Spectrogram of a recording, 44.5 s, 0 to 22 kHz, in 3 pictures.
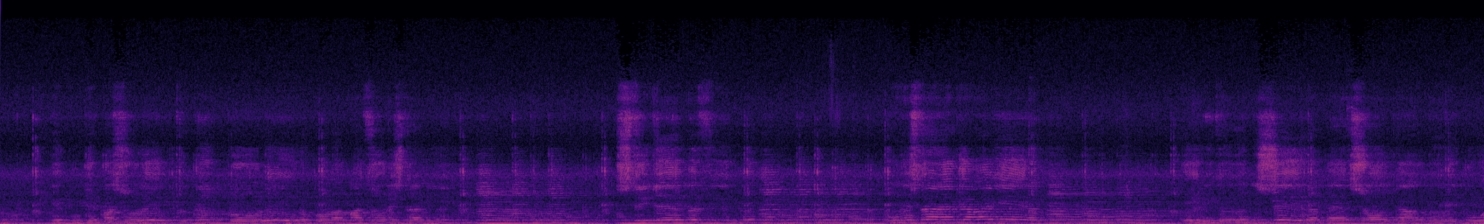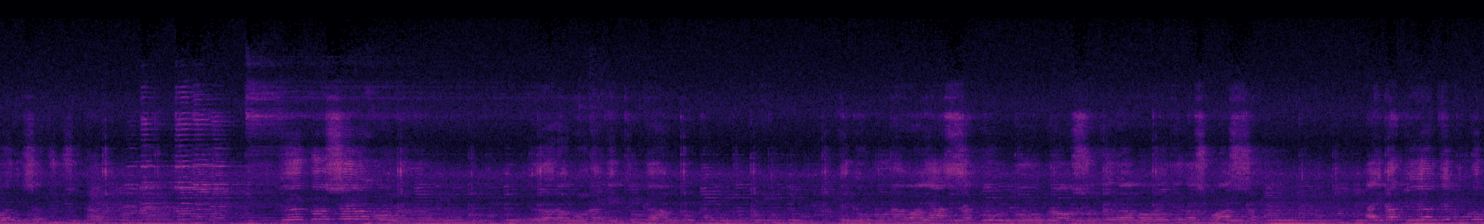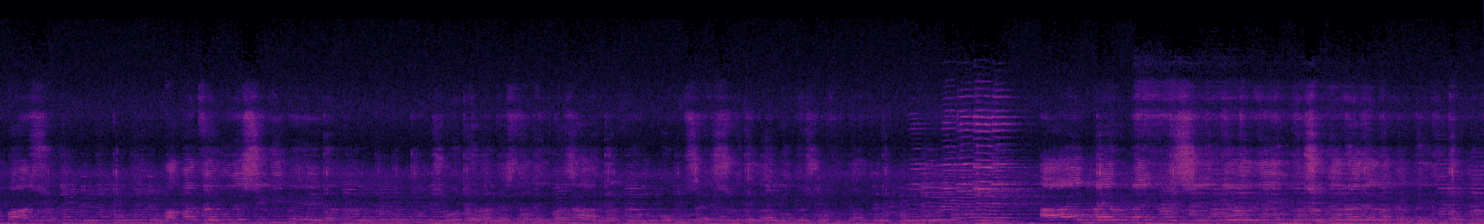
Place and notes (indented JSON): {
  "title": "Ascolto il tuo cuore, città. I listen to your heart, city. Several chapters **SCROLL DOWN FOR ALL RECORDINGS** - Autumn Playlist on terrace in the time of COVID19: Soundscape",
  "date": "2020-11-14 13:33:00",
  "description": "\"Autumn Playlist on terrace in the time of COVID19\": Soundscape\nChapter CXLII of Ascolto il tuo cuore, città. I listen to your heart, city\nSaturday November 14th, 2020. Fixed position on an internal terrace at San Salvario district: from the building South, last floor, amplified music resonates at high volume. Turin, eight day of new restrictive disposition due to the epidemic of COVID19.\nStart at 1:33 p.m. end at 2:18 p.m. duration of recording 45'03''",
  "latitude": "45.06",
  "longitude": "7.69",
  "altitude": "245",
  "timezone": "Europe/Rome"
}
